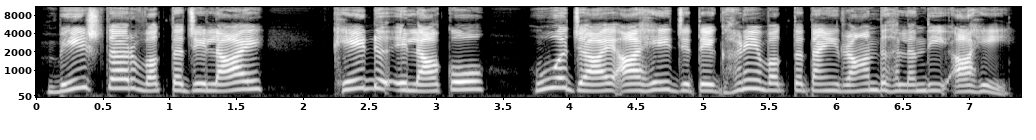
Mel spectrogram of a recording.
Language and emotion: Sindhi, neutral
